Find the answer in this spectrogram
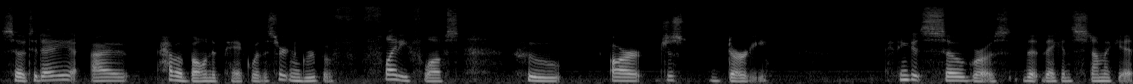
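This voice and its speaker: The pace is fairly slow, with long, frequent pauses and fairly even intonation. The recording is very clean, with a silent background. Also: woman, fairly low pitch for a woman. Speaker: furry artist, commentary narrator. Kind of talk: comedic storytime rant. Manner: monotone.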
